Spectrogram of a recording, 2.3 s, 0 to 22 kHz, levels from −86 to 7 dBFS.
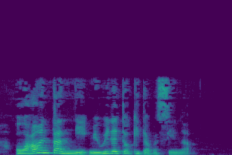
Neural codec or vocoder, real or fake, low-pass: none; real; 10.8 kHz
